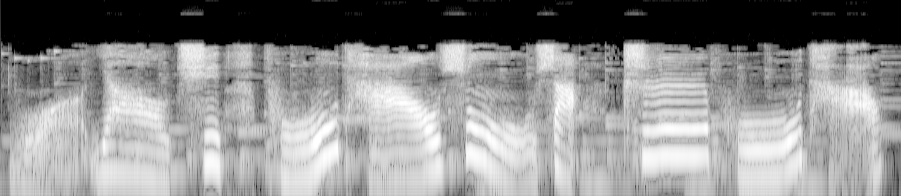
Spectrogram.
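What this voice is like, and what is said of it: Very slow drawn-out speech. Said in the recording (Chinese): “蜗牛用很慢很慢的声音说”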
